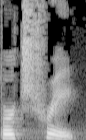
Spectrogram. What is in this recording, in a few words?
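"birch-tree", English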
